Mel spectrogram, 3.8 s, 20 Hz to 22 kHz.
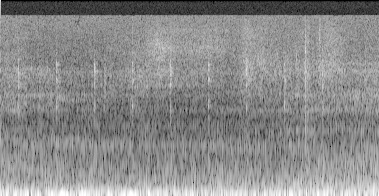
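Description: A 2020 Ford Super Duty pickup truck with a turbo pulls out and drives, a steady, close, low engine drone with faint ticking and no voices.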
